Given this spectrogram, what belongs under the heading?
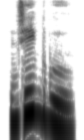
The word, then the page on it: ಜಗ್ಗು: jaggu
